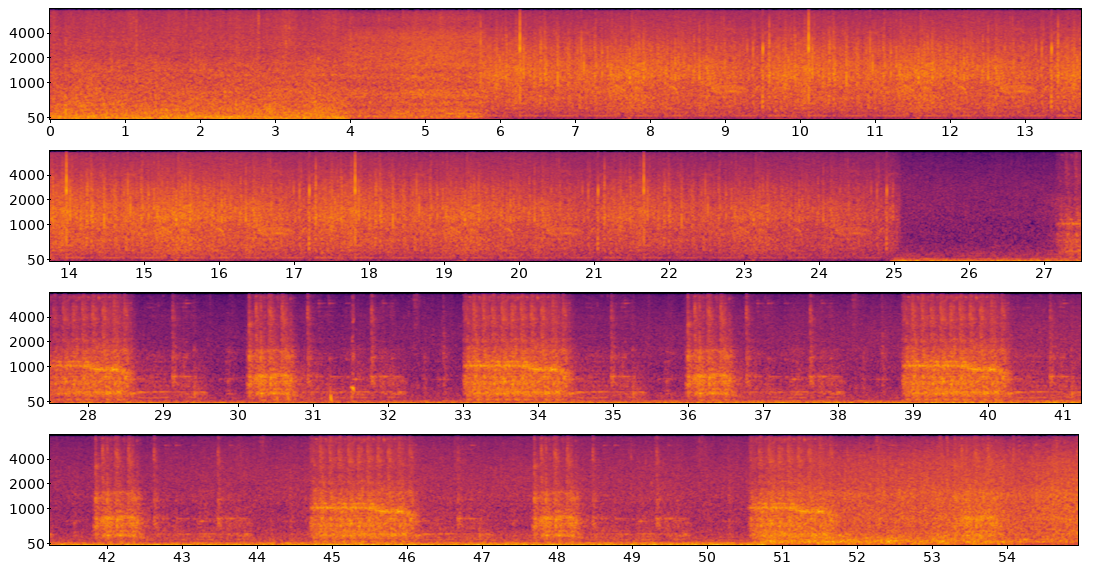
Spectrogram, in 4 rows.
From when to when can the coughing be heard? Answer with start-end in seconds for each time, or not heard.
30.5-31.6.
